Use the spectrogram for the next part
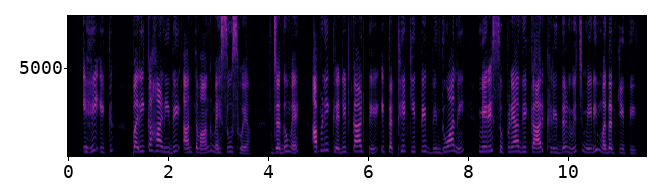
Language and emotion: Punjabi, happy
